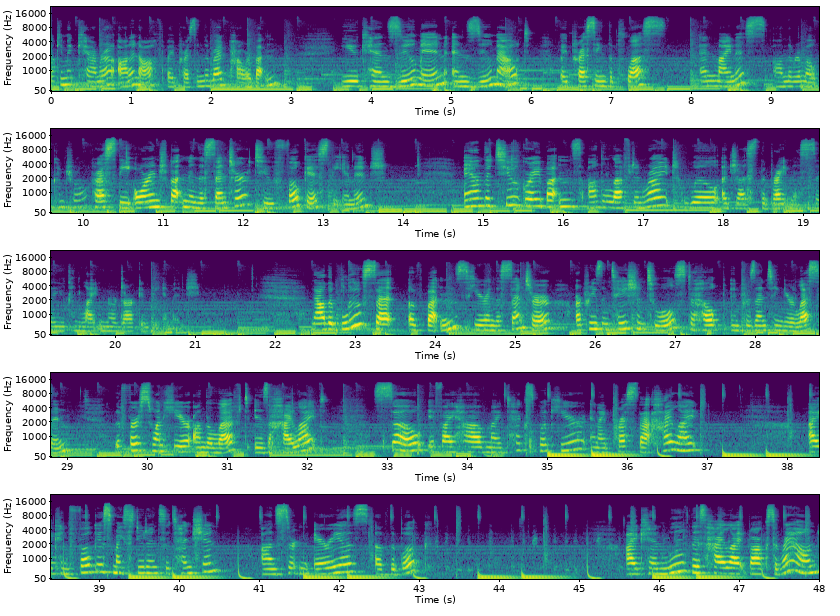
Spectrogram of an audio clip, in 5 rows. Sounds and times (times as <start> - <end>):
Speech: 0.0 - 2.9, 3.6 - 13.8, 14.8 - 21.0, 22.5 - 29.0, 29.6 - 32.2, 32.9 - 37.0, 38.3 - 43.2, 45.6 - 48.0
Music: 0.0 - 48.0.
